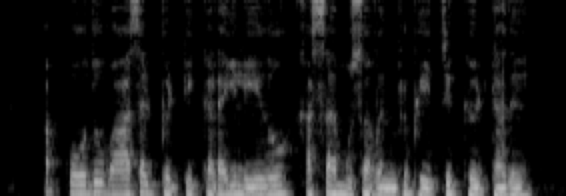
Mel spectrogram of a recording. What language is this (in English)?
Tamil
